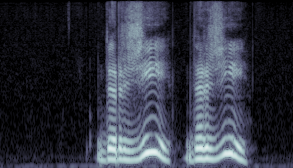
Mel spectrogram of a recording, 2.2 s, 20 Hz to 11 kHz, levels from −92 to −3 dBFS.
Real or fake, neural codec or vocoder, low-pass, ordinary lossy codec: fake; vocoder, 22.05 kHz, 80 mel bands, WaveNeXt; none; none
